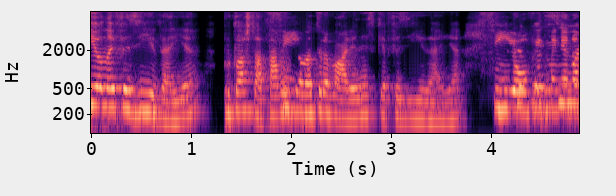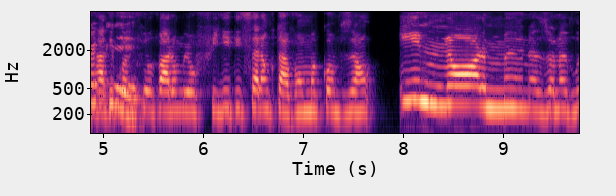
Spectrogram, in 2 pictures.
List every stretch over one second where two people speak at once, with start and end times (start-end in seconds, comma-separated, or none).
3.8-5.4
